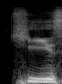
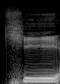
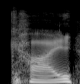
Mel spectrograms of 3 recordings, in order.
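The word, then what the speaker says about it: caye: over 400 of these Keys as they call them they spell it C A ye so it's pronounced key I always pronounced it Kai but key is how they pronounce it we are we went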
